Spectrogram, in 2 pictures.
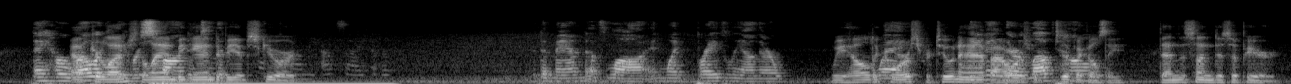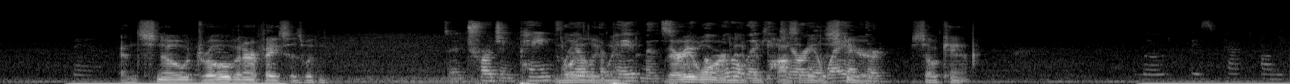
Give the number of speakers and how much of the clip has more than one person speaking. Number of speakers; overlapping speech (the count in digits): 3, about 38%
